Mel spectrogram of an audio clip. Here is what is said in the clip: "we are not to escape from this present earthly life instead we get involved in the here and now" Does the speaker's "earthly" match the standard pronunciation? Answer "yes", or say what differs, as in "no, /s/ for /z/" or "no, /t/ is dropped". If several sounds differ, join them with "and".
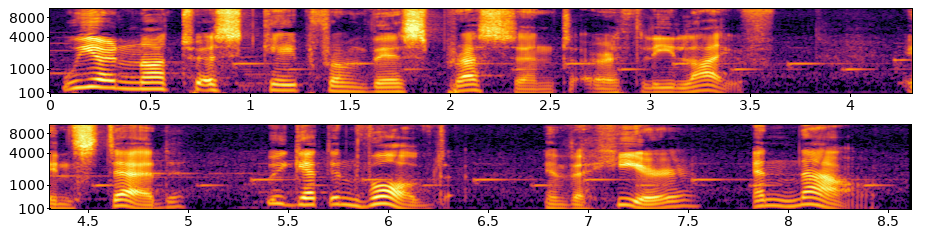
yes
